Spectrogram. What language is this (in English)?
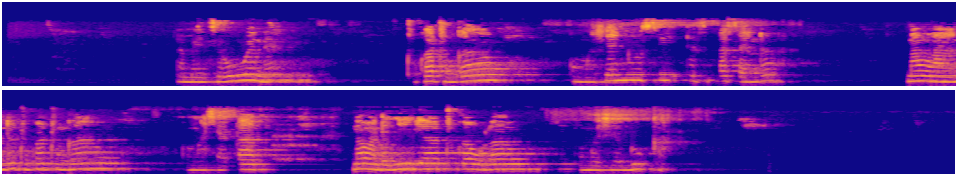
Konzo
